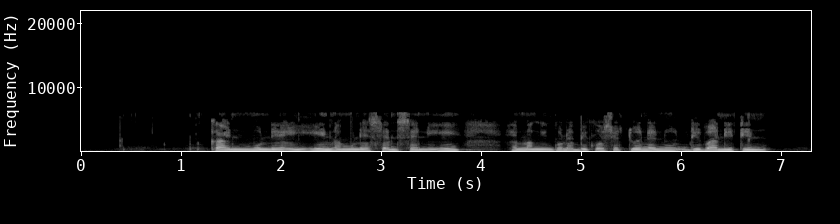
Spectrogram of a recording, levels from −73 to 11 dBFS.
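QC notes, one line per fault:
Throughout, MP2 compression: the speech is dull, with nothing above 6.1 kHz and a heavy gurgling, granular grain. Likely starved Layer II bands, fitting a rate near 32 kbps.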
